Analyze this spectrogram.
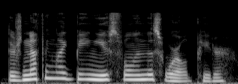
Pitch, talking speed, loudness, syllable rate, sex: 210 Hz, 225 wpm, -16 LUFS, 6.5 syllables/s, female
